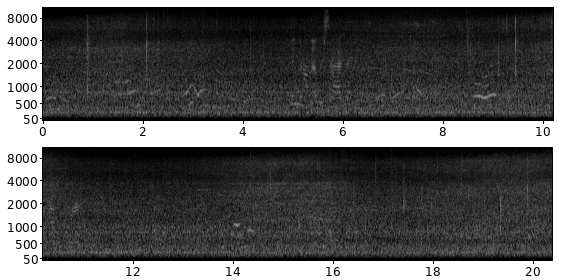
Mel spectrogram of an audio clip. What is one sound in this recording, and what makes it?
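Police cars and SUVs roll slowly past one after another on asphalt.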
